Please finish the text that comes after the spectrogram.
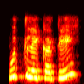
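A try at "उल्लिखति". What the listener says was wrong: Now when you say utlikati, is it easy to say? Does it flow off the tongue? Utlikati doesn't flow, no? ullikati. It becomes ullikati.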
